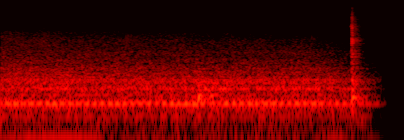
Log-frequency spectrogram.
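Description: Quiet room tone with a steady low hum, and about three and a half seconds in a single sharp tap of a steel-tip dart striking the dartboard; the sound then cuts off.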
